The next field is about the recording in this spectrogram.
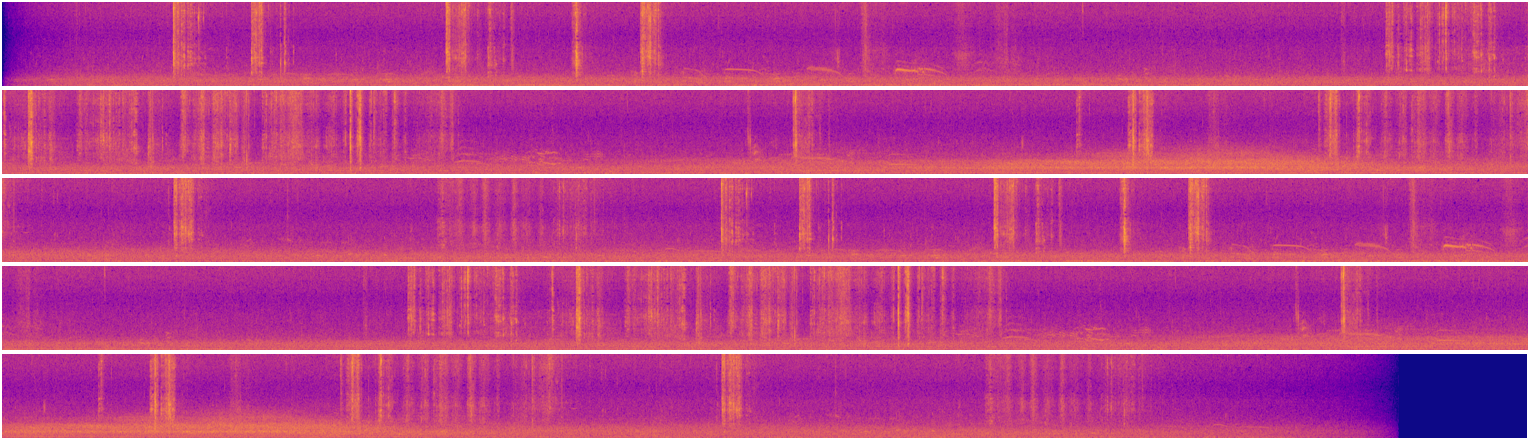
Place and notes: R. da Praia, Vila Nova de Gaia, Portugal - Apanha de bivalves na Foz do Douro
Apanha de bivalves na Foz do Douro Mapa Sonoro do Rio Douro Digging for bivalves in Douros estuary. Douro River Sound Map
